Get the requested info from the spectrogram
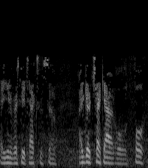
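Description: Man, 30s, raspy speaking voice, halting and restarting, casual interview, dull lo-fi sound, steady noise behind. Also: medium pitch. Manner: halting, many restarts and fillers. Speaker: bluegrass singer-songwriter, guest. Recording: dull lo-fi audio with clear noise.

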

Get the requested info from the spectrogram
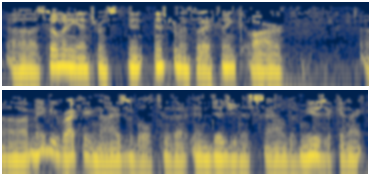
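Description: Kentucky guy interviewing, low gravelly voice, lots of uhs, muffled noisy recording. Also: a little fast. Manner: rambling, many fillers and restarts. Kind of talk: casual interview chat. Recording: dull lo-fi with clear noise.

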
